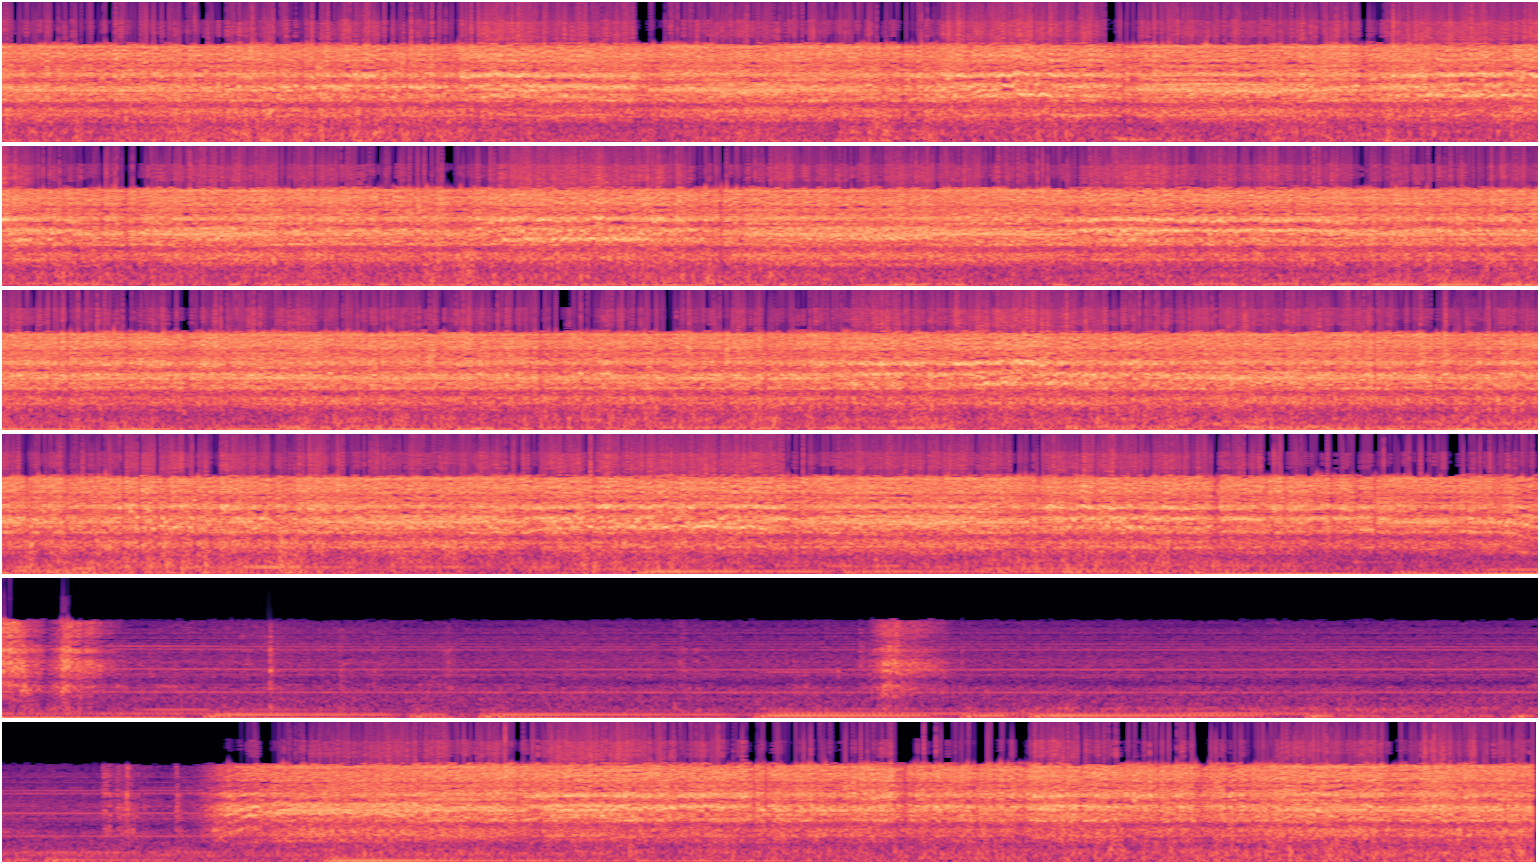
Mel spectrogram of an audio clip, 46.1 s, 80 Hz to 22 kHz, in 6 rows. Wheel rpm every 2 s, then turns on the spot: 200, 200, 190, 190, 190, 200, 200, 200, 200, 200, 190, 200, 200, 200, 200, 90, 0, 0, 0, 30, 190, 190, 200.
none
